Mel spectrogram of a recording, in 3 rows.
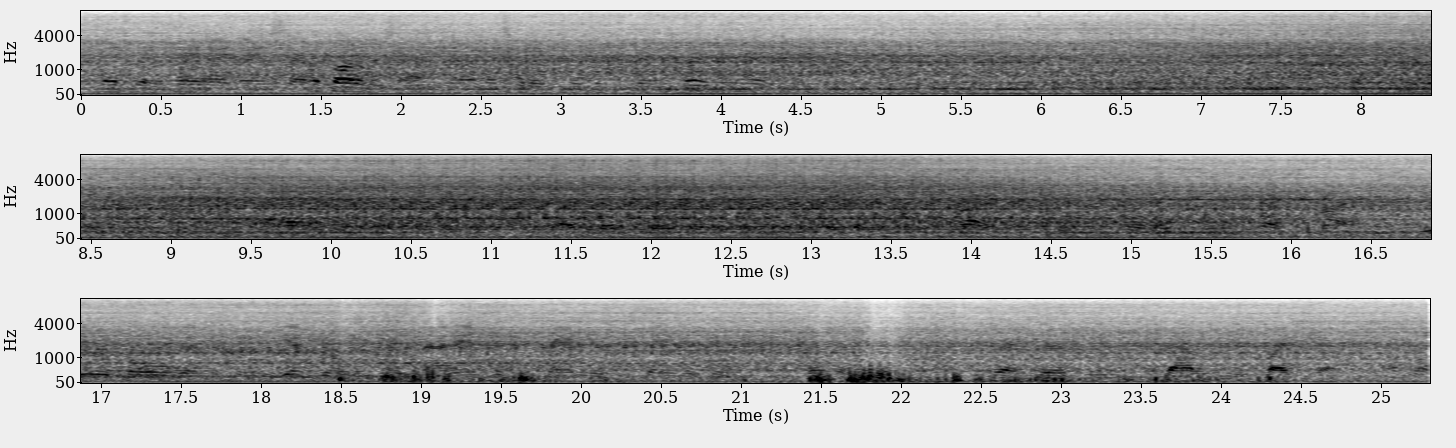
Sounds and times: Speech: 0.0 - 4.4, 9.5 - 10.2, 11.3 - 25.3.

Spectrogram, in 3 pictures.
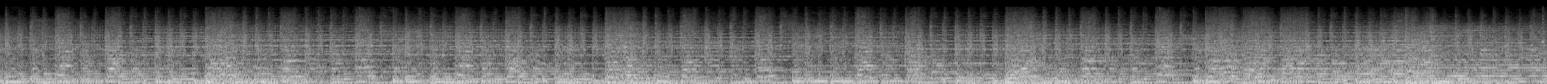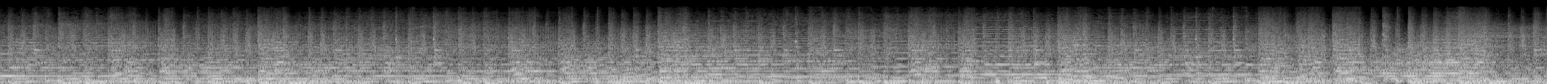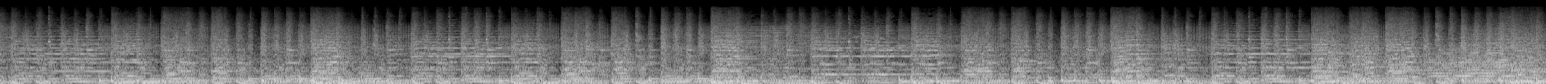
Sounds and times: Soundtrack music: 0.0 - 46.4.

